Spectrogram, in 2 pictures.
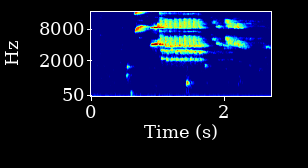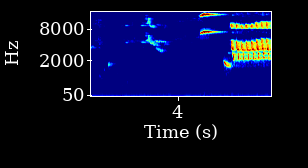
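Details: Japanese robin (Erithacus akahige) singing: thin sharp whistles leading into a fast, buzzy, very high rattling trill, a softer pause with scattered faint notes, then another bright high trill phrase.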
